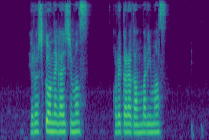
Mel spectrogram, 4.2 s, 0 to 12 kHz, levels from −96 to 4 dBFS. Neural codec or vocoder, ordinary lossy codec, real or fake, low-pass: none; Opus, 32 kbps; real; 10.8 kHz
